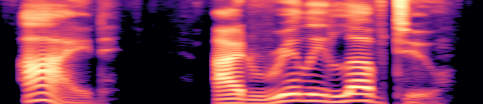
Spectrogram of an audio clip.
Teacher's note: The D sound is very soft, almost swallowed.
